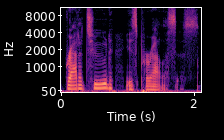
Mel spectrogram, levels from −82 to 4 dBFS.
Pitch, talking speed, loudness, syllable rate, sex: 130 Hz, 85 wpm, -20 LUFS, 5.1 syllables/s, male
